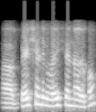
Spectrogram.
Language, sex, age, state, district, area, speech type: Tamil, male, 18-30, Tamil Nadu, Viluppuram, urban, conversation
